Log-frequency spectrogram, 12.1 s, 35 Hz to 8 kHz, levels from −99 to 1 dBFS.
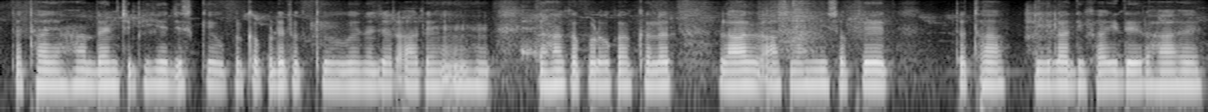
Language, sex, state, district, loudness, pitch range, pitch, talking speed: Hindi, male, Uttar Pradesh, Lalitpur, -20 LUFS, 125-130 Hz, 130 Hz, 135 wpm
